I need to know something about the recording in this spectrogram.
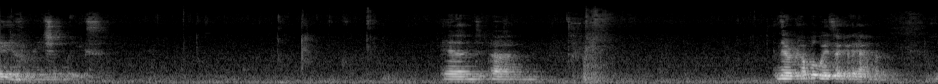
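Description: A man speaks calmly into a microphone in a large echoing room.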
